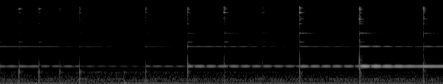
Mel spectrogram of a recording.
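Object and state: Glass beer goblet.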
